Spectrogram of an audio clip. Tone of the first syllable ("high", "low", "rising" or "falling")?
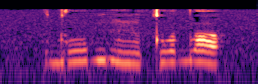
rising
